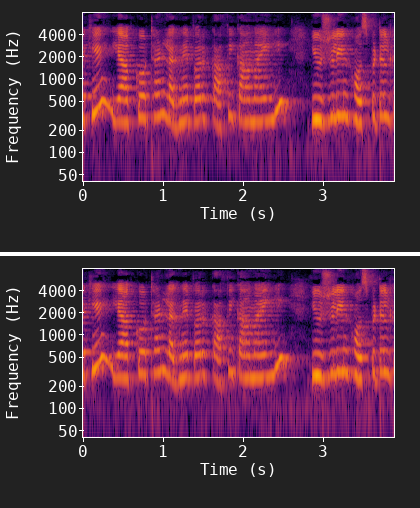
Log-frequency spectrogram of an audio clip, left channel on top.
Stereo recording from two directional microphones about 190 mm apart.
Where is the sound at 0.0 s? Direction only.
35° left (ahead or behind).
